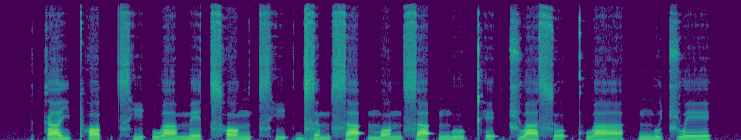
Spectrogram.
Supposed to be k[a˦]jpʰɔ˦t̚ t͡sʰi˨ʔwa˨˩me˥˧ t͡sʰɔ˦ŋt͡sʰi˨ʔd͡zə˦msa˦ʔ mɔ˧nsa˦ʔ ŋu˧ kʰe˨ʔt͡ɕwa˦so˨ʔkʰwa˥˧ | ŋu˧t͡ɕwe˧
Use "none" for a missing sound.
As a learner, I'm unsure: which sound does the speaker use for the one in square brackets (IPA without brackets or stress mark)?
a˦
